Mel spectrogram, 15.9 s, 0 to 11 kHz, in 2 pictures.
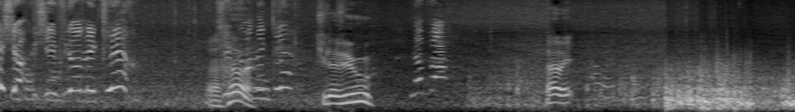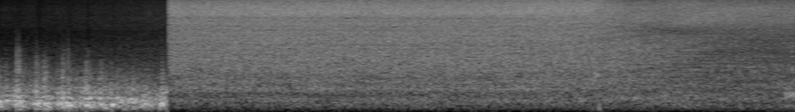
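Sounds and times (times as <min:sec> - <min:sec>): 
speech: 0:00.2 - 0:04.5, 0:05.4 - 0:06.0
deep loud thunder rumbling: 0:04.6 - 0:09.7
heavy rain pouring during a storm: 0:04.6 - 0:15.8.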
